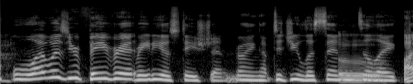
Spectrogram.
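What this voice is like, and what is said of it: Usual voice. Nothing is said of it.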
